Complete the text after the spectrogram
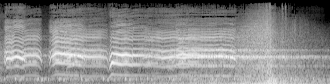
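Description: A newborn baby cries loudly in several long, strained wails with brief gasping breaks, ending in a harsher burst of noise.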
